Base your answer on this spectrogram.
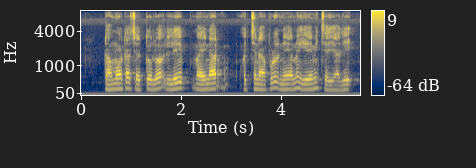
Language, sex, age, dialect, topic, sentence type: Telugu, male, 18-24, Southern, agriculture, question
